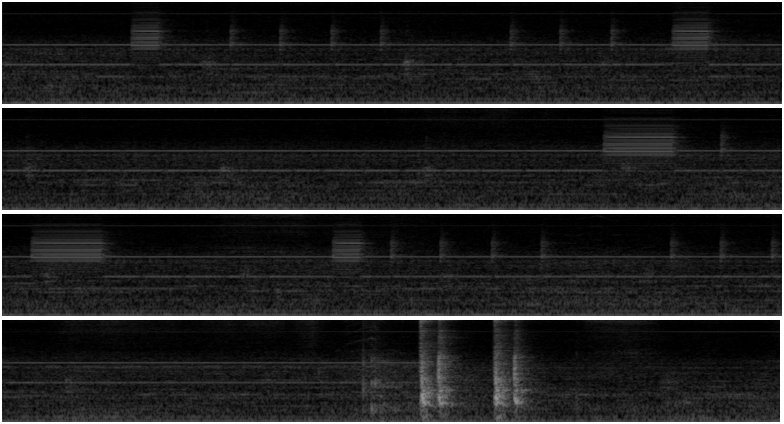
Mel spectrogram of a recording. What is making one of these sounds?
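An old monitor hums with a steady high whine.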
